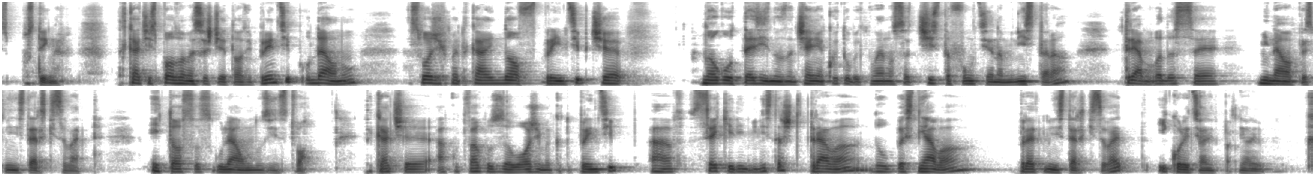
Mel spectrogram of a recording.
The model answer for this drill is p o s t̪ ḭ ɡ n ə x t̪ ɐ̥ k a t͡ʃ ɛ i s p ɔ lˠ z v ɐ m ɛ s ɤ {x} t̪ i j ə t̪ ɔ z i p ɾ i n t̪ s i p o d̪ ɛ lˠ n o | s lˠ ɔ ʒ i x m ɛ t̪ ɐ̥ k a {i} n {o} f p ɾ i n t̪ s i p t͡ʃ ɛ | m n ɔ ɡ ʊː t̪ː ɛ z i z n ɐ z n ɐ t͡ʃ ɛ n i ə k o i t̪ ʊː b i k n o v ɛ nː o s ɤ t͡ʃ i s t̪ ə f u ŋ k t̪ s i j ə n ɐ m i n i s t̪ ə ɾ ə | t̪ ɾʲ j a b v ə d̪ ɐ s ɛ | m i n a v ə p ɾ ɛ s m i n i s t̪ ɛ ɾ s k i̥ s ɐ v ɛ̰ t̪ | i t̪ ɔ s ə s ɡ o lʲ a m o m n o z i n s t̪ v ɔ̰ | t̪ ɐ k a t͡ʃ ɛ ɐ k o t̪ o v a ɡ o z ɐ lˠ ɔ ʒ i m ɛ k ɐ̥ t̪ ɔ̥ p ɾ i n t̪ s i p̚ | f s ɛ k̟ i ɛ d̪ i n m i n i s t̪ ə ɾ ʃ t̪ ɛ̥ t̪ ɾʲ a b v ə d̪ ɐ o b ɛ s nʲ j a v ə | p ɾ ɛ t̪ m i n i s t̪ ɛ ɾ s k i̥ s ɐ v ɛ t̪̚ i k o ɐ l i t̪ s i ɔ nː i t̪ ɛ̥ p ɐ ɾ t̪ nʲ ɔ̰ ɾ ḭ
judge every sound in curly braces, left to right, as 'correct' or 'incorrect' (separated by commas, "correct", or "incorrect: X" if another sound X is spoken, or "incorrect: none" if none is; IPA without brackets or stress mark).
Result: incorrect: ʃ, correct, incorrect: ɔ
